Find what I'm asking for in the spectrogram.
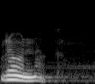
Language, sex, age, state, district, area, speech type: Maithili, female, 30-45, Bihar, Darbhanga, urban, spontaneous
